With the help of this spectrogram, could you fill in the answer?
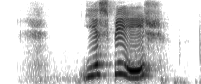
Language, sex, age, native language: Icelandic, female, 9, Icelandic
